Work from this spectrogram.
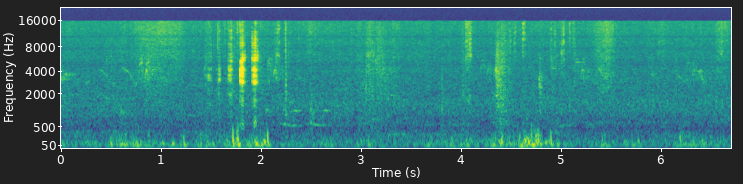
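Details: Two brief, trembling bleats from Jazmin, a Nigerian Dwarf goat kid, come roughly three seconds apart, set against low rumbling noise throughout.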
